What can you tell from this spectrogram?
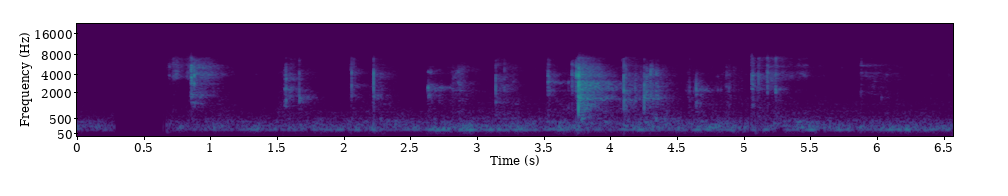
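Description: Typing on a computer keyboard: irregular key clicks, several a second, with one louder click about four seconds in, over a low steady hum.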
